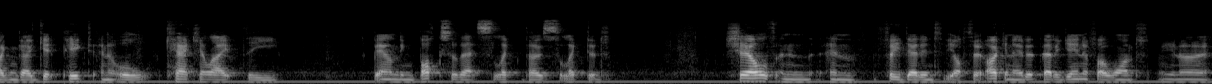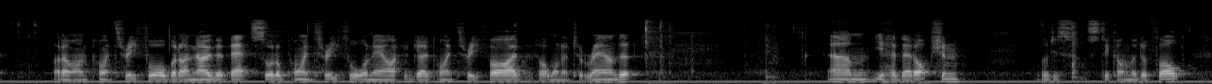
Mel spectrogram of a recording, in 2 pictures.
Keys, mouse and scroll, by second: 0.4 click, 12.3 click, 12.5 click, 13.3 click, 17.3 click, 18.7 BackSpace, 18.8-22.4 BackSpace, 19.1 5, 22.6 click, 24.1 alt+right click.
